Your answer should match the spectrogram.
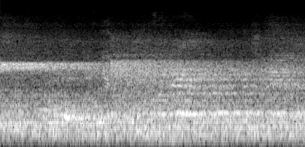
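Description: Sports hall ambience: a steady background hum with a high steady tone for the first part of a second, then a lower steady tone to the end.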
